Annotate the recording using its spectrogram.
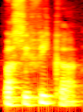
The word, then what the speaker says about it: Pacifica: So the P in Ngangana Samoa is almost pronounced like a B in English. – Mm-hmm. – So repeat after me. Pasi. – Pasi. – Fica. – Fica. – Pacifica. – Pacifica. – Pacifica. – Pacifica. – So we really emphasize the F-I in Pacifica. So that third syllable's really important to pronounce. So once again, Pasi.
